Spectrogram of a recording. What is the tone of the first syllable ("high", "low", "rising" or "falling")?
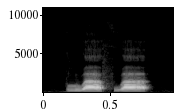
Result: falling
